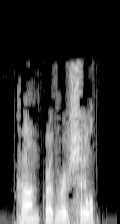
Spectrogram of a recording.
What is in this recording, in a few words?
"controversial", English; adjectives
